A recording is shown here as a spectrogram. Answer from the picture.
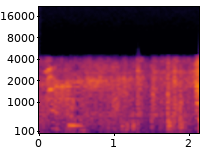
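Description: A baby's short, faint, high-pitched vocal sounds, cat-like squeaks and coos, with a few soft knocks.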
